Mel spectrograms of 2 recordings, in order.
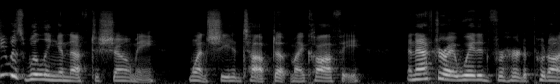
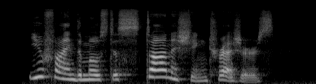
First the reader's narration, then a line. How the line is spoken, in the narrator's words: told earnestly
